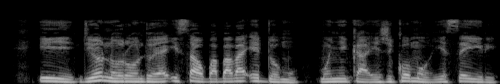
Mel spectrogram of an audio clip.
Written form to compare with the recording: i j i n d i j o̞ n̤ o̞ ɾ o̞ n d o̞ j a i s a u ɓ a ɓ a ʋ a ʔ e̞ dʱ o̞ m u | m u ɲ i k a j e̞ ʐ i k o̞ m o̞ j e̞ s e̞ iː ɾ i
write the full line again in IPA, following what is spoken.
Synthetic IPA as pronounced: i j i n d i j o̞ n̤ o̞ ɾ o̞ n d o̞ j a i s a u ɓ a ɓ a ʋ a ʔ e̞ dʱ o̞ m u | m u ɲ i k a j e̞ ʐ i k o̞ m o̞ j e̞ s e̞ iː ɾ i

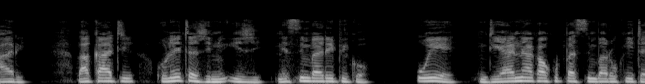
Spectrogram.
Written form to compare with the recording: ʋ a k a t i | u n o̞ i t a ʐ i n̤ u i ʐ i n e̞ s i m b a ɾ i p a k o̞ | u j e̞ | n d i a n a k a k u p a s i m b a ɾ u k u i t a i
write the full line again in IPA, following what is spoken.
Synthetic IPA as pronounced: ʋ a k a t i | u n o̞ i t a ʐ i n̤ u i ʐ i n e̞ s i m b a ɾ i p i k o̞ | u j e̞ | n d i a n a k a k u p a s i m b a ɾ o k u i t a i

